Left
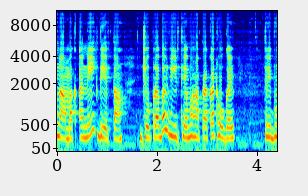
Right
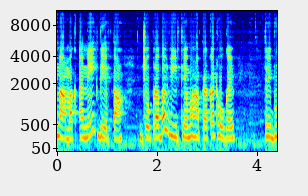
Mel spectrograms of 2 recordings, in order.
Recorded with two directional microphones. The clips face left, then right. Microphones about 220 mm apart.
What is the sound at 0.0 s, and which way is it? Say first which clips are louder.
Speech: left 2 dB; 25° left (ahead or behind).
